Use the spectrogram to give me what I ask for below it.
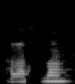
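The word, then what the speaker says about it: Olazábal: I remember seeing Jose Marie Olazabal. Is that how you pronounce his last name? Olazabal.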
